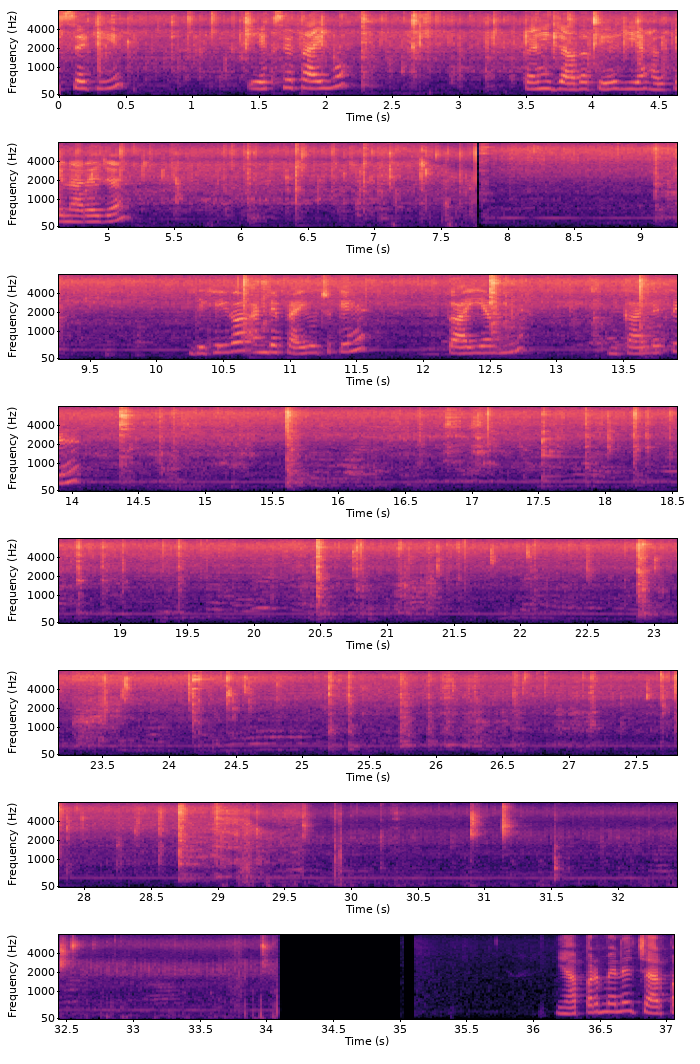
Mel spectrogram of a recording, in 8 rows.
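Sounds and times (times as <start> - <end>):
eggs sizzling in oil: 0.0 - 34.1
metal spatula scraping pan: 12.5 - 15.9, 16.5 - 18.9, 20.4 - 21.4, 22.8 - 23.7, 25.3 - 27.3, 28.7 - 29.6.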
